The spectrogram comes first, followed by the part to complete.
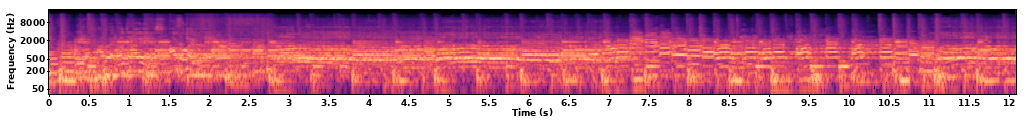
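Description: Live blues band playing: a hollow-body electric guitar, a plucked upright double bass and drums with cymbals, in a steady groove.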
